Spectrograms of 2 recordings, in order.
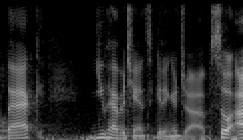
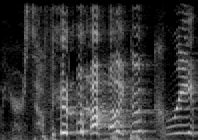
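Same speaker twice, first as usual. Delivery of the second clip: higher, louder, breaking into laughter; laughing; 12 dB louder than usual. Real, not acted. Admitting to the hosts she stared at Paul Rudd, laughing. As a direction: laugh at your own creepiness.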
